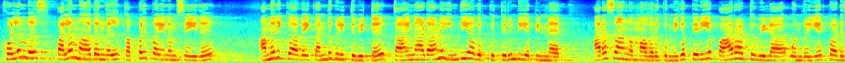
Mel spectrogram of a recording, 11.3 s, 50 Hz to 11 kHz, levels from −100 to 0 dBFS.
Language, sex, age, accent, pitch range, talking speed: Tamil, female, 30-49, native, 215-275 Hz, 100 wpm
